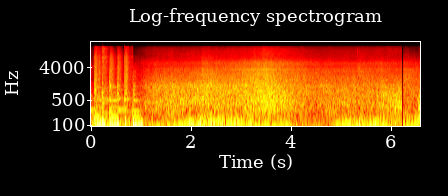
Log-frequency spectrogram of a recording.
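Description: Small waves breaking and washing up a sandy beach: a continuous surf wash that swells and eases, with a low wind rumble on the microphone.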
